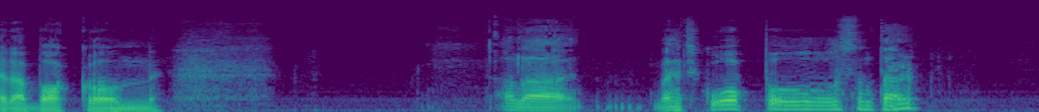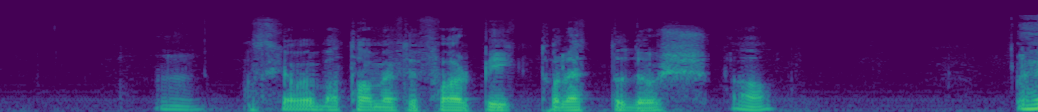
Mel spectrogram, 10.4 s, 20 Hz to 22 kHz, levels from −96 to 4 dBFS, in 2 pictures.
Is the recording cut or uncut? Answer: cut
